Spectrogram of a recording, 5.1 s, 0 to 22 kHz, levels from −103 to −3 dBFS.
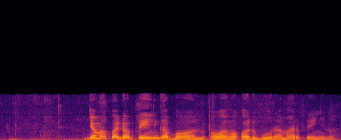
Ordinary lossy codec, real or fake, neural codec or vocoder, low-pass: none; real; none; 7.2 kHz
